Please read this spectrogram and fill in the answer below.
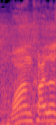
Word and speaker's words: Juan Carlos: Juan Carlos, that's how you say his name, right? Yeah, for sure.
